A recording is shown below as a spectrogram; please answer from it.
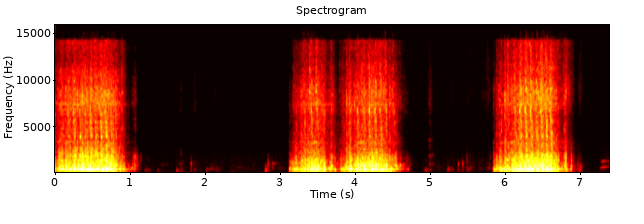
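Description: Sewing machine stitching folded fabric for a kameez neck, heard close and loud in three separate whirring runs of about a second each, with quiet handling clicks in the pauses between them.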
